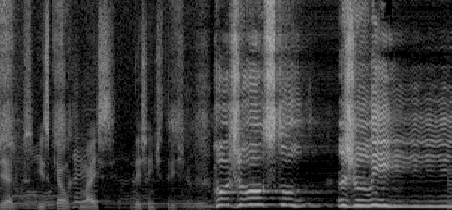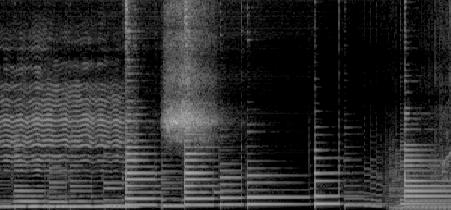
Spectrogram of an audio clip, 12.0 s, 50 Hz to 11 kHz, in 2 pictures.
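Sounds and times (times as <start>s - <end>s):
man singing: 0.0s - 9.3s
acoustic guitar: 0.0s - 12.0s.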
